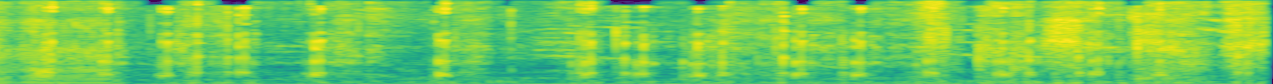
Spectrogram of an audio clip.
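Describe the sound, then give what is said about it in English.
A pig snorts and grunts in a rapid, uneven series of rough, breathy bursts that carry through the whole stretch, with shuffling underneath and no talking. “He's challenging my snort. It's working, guys. It sounds like a motorbike.”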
